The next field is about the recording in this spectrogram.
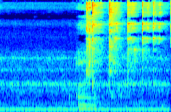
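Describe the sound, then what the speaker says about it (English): A spoon scrapes and clinks against a bowl while egg and sugar are mixed for chocolate brownies, a few bright taps and scrapes over a steady low background hum, close and fairly quiet. "just mix it through till completely mixed."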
